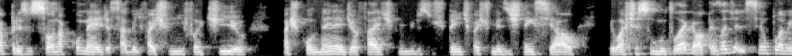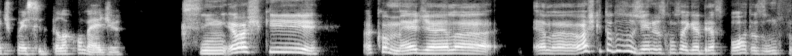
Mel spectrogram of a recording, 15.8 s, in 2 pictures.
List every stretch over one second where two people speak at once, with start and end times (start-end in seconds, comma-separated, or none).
none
